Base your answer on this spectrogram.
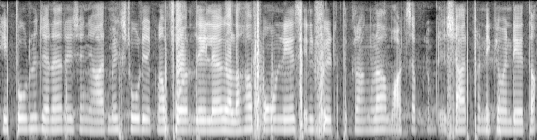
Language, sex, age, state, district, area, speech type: Tamil, female, 18-30, Tamil Nadu, Mayiladuthurai, urban, spontaneous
